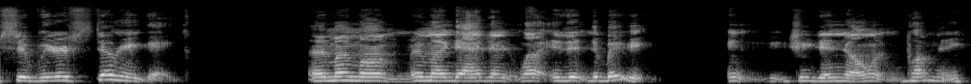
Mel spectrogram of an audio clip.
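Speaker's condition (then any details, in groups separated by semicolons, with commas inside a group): Cerebral palsy; spastic type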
